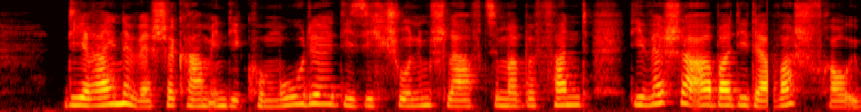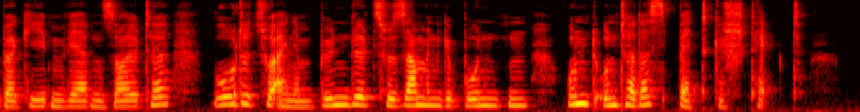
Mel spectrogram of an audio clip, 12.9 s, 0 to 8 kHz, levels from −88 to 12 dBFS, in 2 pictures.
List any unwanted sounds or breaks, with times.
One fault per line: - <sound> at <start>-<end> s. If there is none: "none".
- dropout at 5.7-5.8 s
